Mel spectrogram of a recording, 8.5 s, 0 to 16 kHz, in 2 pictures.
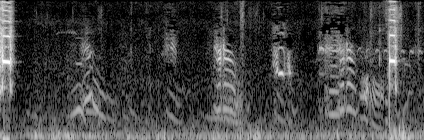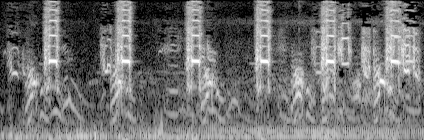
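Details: Grey francolin fighting call: soft, scattered slurred notes at first, then from midway a regular series of sharp, high, ringing notes roughly every 0.7 seconds, building in loudness.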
